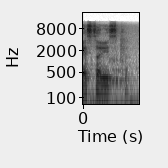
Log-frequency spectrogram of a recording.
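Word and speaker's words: asterisk: 그걸 에스터리스크라고 읽어요. 에스터리스크.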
